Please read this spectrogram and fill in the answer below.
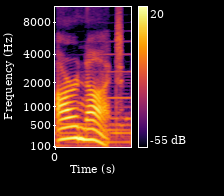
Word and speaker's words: R0: In public health we measure something called the R0, pronounced R0, which is the average number of people infected by a person with the virus, says Dr.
